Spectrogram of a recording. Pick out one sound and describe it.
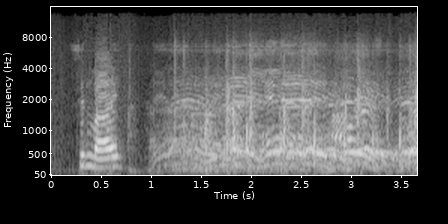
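A group of men laugh loudly together.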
